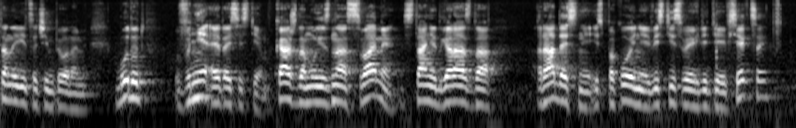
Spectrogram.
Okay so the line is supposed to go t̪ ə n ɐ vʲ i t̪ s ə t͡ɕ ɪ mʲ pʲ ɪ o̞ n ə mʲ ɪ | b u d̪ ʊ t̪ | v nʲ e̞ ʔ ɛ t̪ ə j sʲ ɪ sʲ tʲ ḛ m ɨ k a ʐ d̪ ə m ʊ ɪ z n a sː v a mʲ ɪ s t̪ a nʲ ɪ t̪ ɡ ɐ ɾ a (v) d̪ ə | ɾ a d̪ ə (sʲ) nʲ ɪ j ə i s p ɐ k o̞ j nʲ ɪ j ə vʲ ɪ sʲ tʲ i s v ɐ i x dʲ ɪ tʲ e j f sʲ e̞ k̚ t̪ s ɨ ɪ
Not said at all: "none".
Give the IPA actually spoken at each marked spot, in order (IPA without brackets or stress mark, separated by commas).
z, sʲ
